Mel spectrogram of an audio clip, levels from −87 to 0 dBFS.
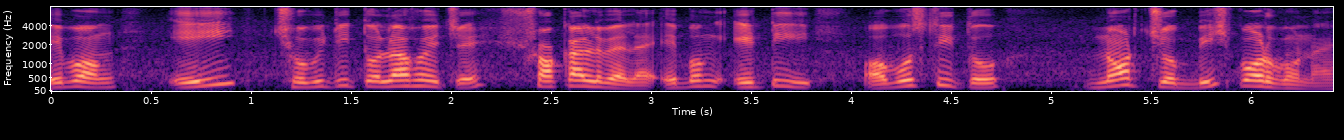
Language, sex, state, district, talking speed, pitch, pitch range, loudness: Bengali, male, West Bengal, North 24 Parganas, 120 wpm, 200 Hz, 185-260 Hz, -20 LUFS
